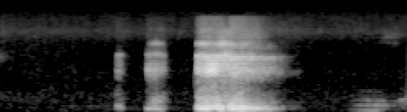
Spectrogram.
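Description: A person clearing their throat into an open microphone: two small catches, then one loud harsh rasp about a second in.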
